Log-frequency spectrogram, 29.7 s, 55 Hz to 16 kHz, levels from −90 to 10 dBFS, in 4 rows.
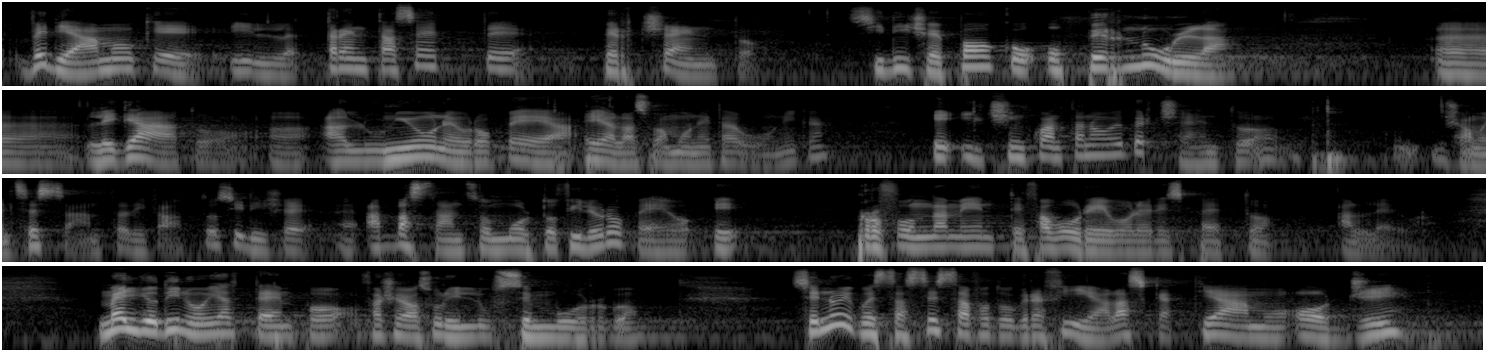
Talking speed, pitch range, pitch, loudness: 115 wpm, 125-165 Hz, 140 Hz, -38 LUFS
